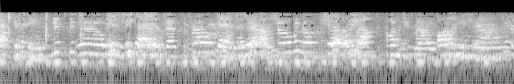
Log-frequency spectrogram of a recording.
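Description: A group of young children singing a song together to a strummed classical acoustic guitar.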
